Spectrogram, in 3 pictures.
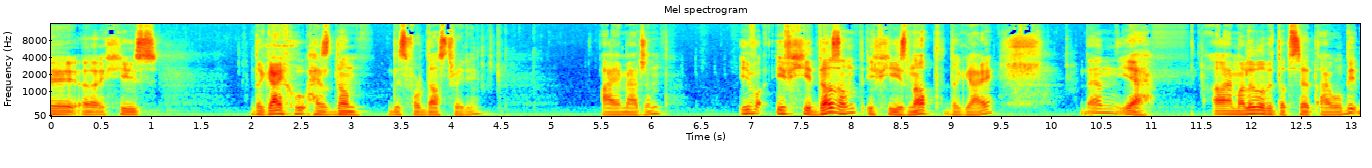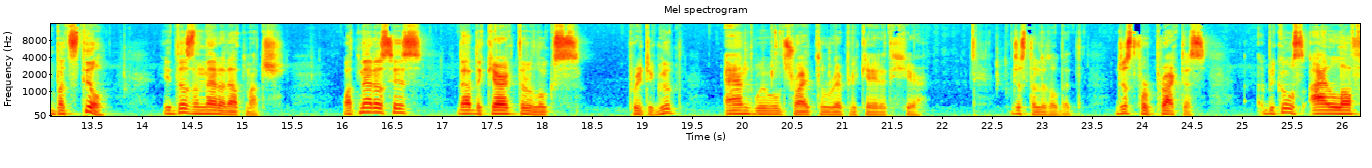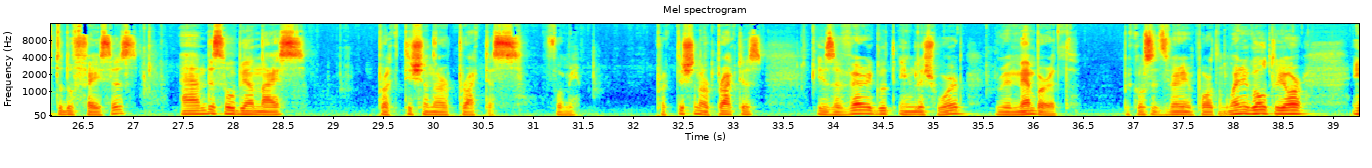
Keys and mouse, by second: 0.7 alt+click, 8.4-15.5 ctrl+right drag, 15.5-19.7 alt+drag, 19.7-31.2 alt+shift+right drag.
